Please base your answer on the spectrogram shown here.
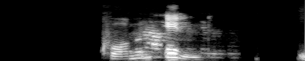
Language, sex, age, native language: Icelandic, male, 40-49, Icelandic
